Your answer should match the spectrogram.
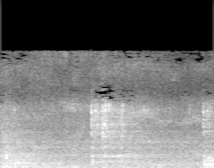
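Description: Radio-controlled cars running on a carpet track, a steady high whirring hiss with a brief louder burst about a second in.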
